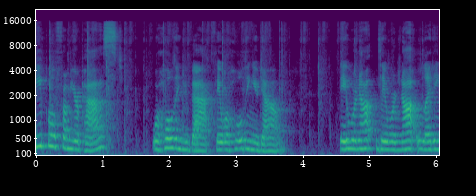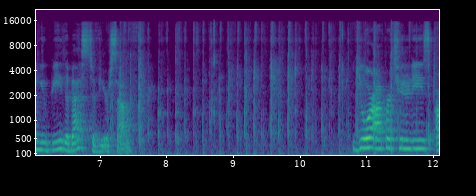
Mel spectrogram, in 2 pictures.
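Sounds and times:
cards being shuffled: 0.0s - 6.0s, 6.8s - 12.0s.

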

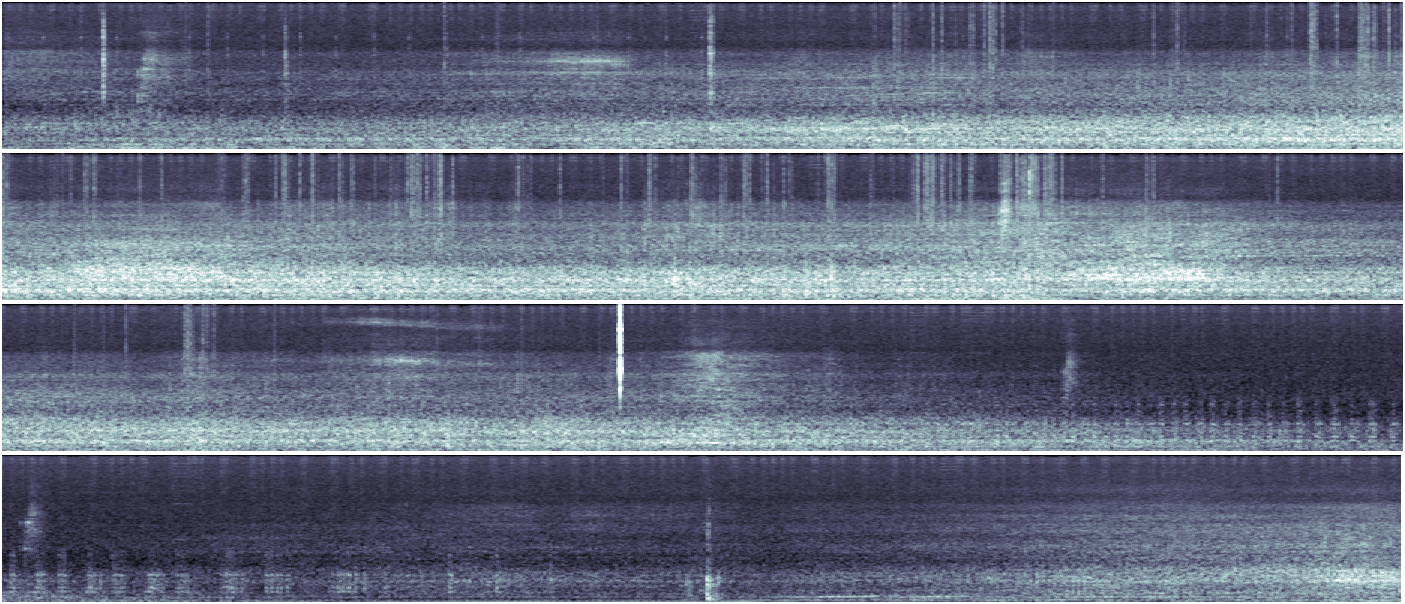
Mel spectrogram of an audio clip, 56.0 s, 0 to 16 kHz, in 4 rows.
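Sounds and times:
road and engine noise in car: 0.0s - 56.0s.

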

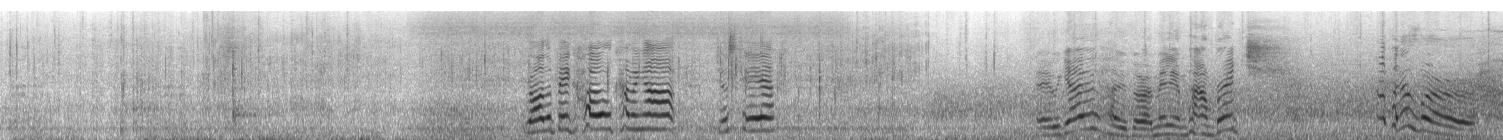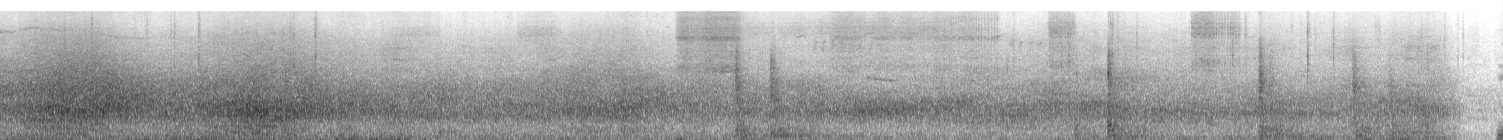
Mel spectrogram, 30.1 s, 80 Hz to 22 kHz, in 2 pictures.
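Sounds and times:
bike clicks and knocks: 0.0s - 10.2s, 21.9s - 29.8s
bike tyres on gravel: 0.0s - 29.8s
rushing wind: 0.0s - 30.0s.

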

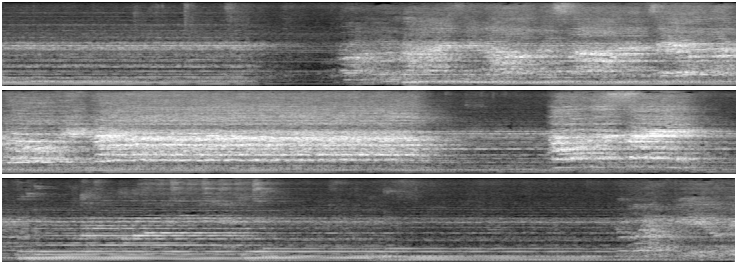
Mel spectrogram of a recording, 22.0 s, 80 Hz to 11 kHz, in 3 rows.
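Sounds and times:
keyboard backing: 0.0s - 22.0s
choir singing gospel song: 3.3s - 15.0s, 20.8s - 22.0s.

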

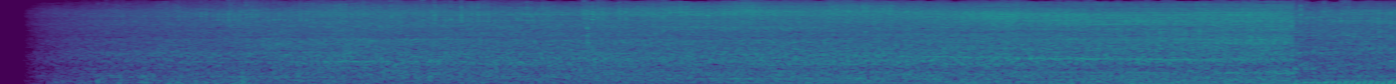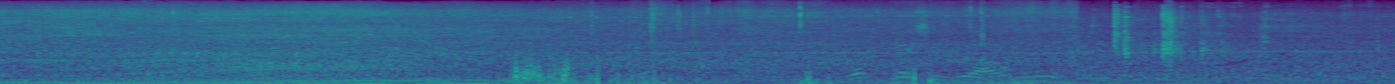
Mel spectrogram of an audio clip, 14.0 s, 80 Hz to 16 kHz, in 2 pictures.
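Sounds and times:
street traffic: 0.1s - 13.9s.

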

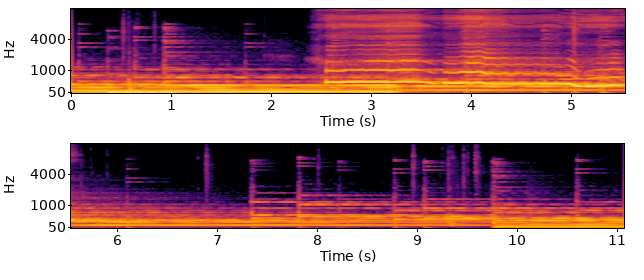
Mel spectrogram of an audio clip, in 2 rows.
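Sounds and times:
electric keyboard chords: 0.0s - 11.0s.

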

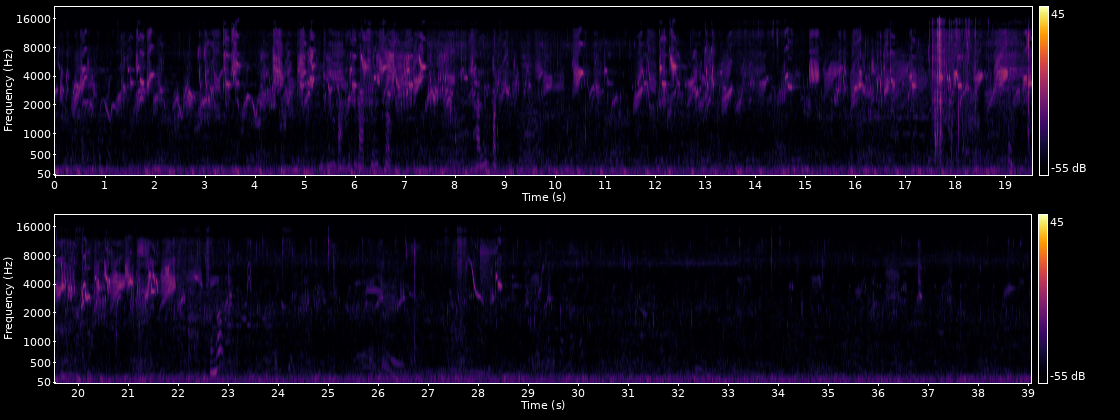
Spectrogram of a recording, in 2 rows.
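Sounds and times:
small birds chirping: 0.0s - 31.4s, 32.3s - 39.0s
steady low rumble: 0.0s - 39.0s.

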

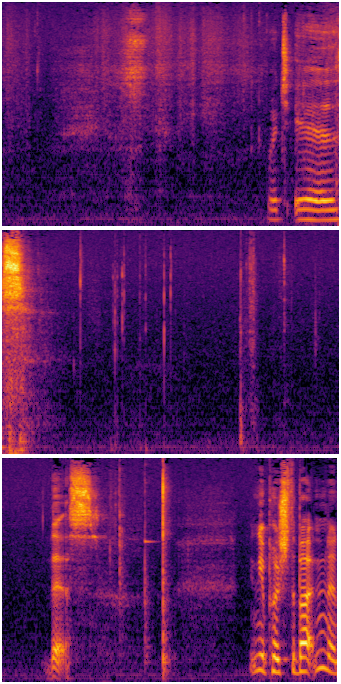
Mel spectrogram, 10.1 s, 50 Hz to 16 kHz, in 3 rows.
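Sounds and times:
soft handling rustle: 0.0s - 4.7s
faint steady hum: 0.0s - 10.0s.

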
